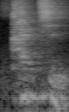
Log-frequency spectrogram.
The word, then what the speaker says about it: 같이: 같이. 이거 어떻게 읽어요? 같이라고 읽어요? 같이라고 읽어요? 같이. 그러니까 디귿이나 티읕이 이 앞에서 지읒이나 치읒으로 바뀌어.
